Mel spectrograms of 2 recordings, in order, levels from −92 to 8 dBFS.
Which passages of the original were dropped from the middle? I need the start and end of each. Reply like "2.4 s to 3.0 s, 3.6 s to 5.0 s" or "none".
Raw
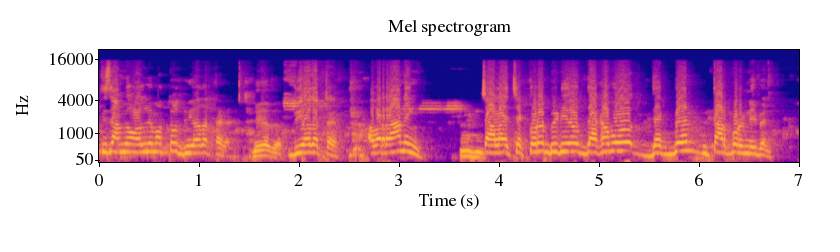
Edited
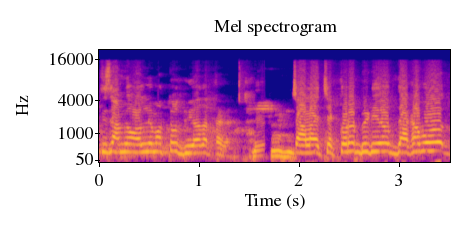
1.5 s to 3.3 s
